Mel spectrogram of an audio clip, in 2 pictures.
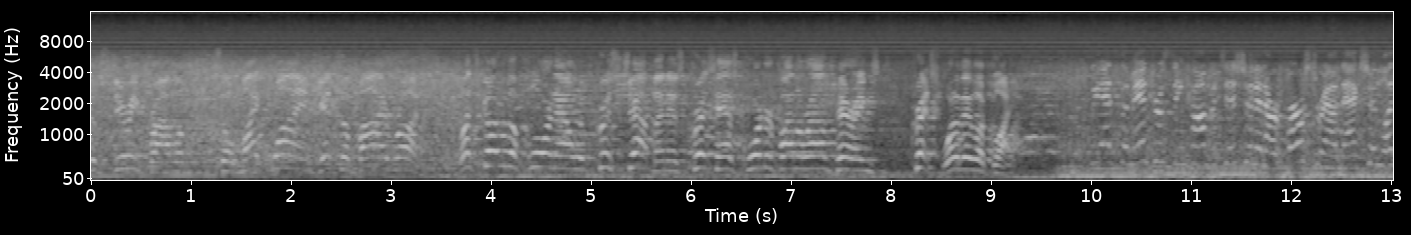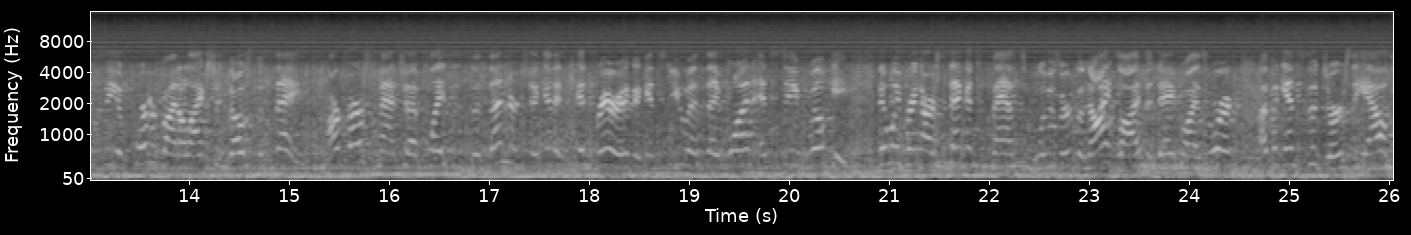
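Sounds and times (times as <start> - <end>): monster truck engines droning: 0.0 - 26.0
woman speaking into a microphone: 9.9 - 26.0.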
